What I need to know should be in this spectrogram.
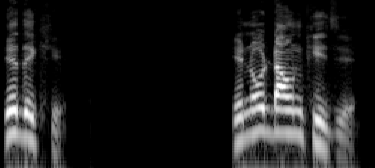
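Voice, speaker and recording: A man teaching an English reading lesson in a classroom style, slowly drilling pronunciation and often asking if it is clear. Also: sits high, sing-song, dry recording, studio quality. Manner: keeps checking understanding with questions.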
